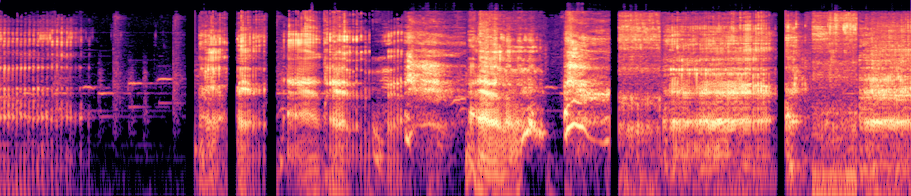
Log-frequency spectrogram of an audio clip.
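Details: A string of loud, drawn-out burps with rising and falling pitch, cut together with music and brief gaps, from a burp compilation; repeated belching.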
